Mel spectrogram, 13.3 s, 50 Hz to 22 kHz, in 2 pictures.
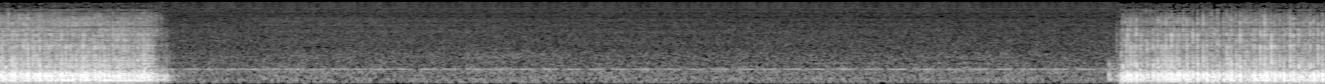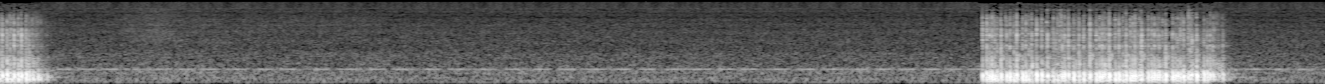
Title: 8 month shar pei sleeping/snoring and moving paw!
